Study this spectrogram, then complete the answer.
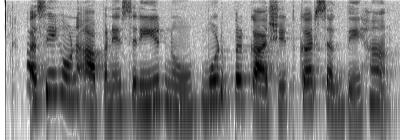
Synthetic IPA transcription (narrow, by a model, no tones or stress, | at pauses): əsĩːɦʊɳaːpneːsəɾiːɾnũːmʊɽpɾəkaːʃɪt̪kəɾsək̚d̪eːɦãː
